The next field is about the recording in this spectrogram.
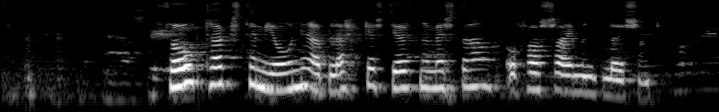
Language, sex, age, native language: Icelandic, female, 40-49, Icelandic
